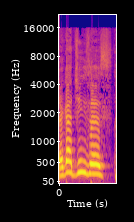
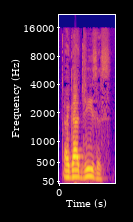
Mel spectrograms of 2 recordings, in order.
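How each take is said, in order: First: Much higher and louder, with a laugh; imitating Carrie. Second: Said in the usual way. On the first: Carrie telling his eye doctor, imitated high, loud and laughing. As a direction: mimic his proud declaration fondly. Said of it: "he would go ... and say". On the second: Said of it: "He would say that all the time".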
